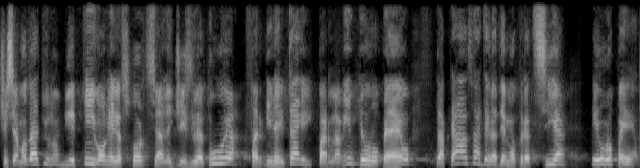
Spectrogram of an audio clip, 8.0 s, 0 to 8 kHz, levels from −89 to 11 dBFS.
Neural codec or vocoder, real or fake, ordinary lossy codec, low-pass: codec, 16 kHz, 1 kbps, FreqCodec, larger model; fake; none; none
